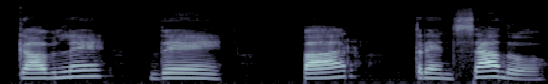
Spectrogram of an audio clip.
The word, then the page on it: cable de par trenzado: spanish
